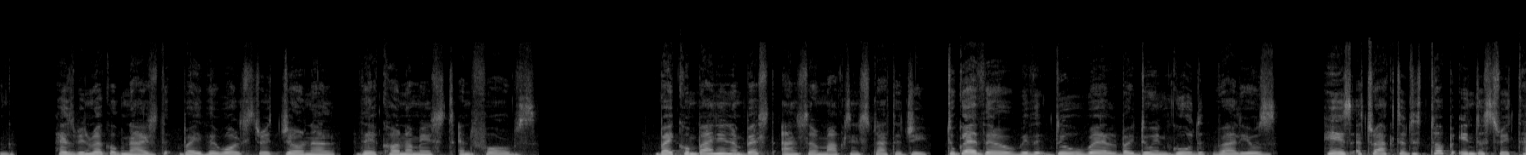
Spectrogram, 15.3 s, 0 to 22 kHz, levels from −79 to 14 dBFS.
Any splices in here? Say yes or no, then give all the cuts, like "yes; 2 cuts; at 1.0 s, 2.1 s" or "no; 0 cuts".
yes; 2 cuts; at 4.5 s, 9.3 s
